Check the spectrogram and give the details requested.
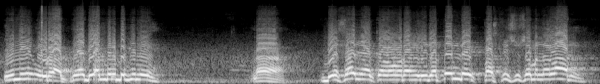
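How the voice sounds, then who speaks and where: A man working as a massage therapist, calmly instructing and demonstrating on a patient step by step. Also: high-pitched, normal speed, slight background noise, poor audio. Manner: coaching and instructing step by step, calls out words to repeat.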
